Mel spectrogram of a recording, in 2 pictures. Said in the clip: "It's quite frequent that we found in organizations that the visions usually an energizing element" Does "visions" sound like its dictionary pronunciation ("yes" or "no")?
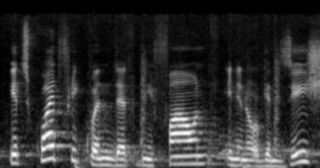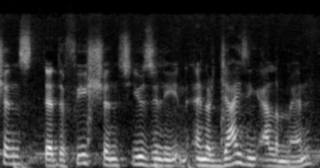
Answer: no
